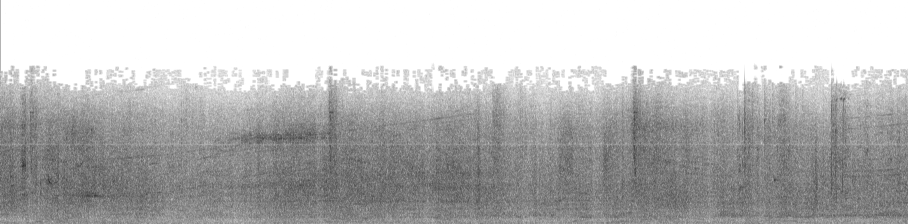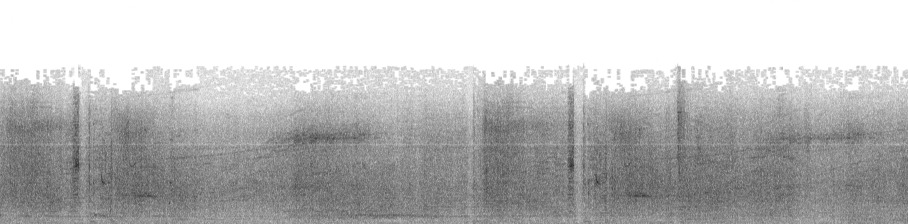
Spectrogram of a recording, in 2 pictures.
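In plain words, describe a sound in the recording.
A muscle car engine roars at high speed.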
